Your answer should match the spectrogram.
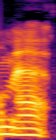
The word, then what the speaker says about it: OMAT: Oh, do you pronounce it OMAT? – Mm-hmm. Yeah. Oh, OMAT.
